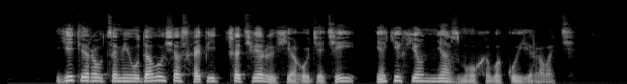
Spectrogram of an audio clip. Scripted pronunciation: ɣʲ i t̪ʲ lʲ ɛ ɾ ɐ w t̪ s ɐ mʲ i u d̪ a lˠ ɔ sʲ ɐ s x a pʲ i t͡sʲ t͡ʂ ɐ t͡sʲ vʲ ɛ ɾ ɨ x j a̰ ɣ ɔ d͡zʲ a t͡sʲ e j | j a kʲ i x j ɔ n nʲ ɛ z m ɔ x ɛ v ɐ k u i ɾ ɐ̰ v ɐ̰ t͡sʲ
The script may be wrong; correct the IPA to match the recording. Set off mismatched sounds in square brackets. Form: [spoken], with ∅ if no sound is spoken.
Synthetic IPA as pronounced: ɣʲ i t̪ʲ lʲ ɛ ɾ ɐ w t̪ s ɐ mʲ i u d̪ a lˠ ɔ sʲ ɐ s x a pʲ i t͡sʲ t͡ʂ ɐ t͡sʲ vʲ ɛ ɾ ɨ x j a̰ ɣ ɔ d͡zʲ a t͡sʲ e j | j a kʲ i x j ɔ n nʲ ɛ z m ɔ x ɛ v ɐ k u i ɾ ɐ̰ v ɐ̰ t͡sʲ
